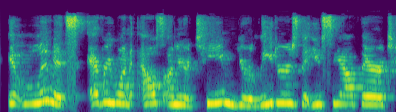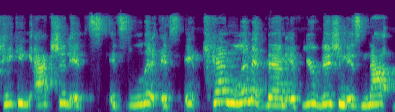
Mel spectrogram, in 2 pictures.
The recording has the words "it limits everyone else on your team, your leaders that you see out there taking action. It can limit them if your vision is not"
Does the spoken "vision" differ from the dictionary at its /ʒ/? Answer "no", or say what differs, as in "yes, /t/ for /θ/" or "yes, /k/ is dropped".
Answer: no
